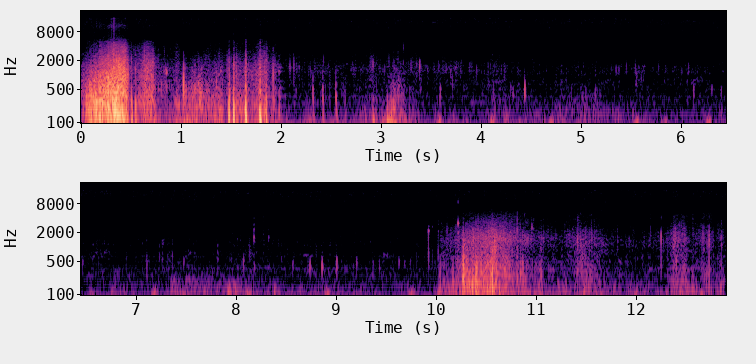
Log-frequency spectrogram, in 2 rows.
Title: Soda stomach growls (with some heartbeats) pt 1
